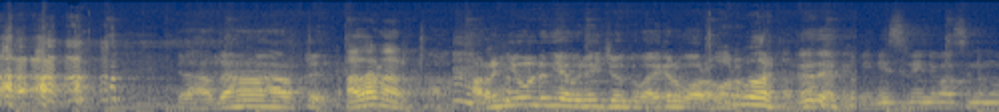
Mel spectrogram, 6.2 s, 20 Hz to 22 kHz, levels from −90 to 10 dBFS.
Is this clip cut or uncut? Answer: cut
